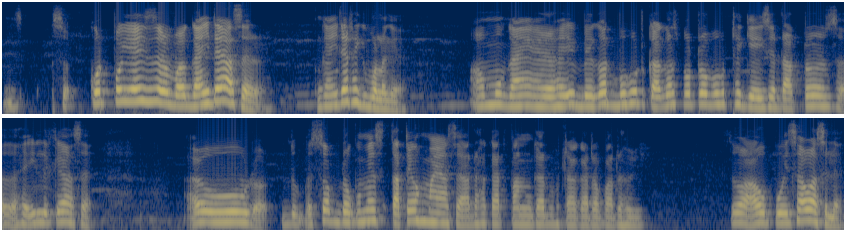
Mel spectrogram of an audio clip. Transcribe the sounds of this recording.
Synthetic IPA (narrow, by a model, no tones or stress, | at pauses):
skot̚poɹiaɦisɛɡãjĩtɛasɛ̰ | ɡãj̃tɛtʰakibɔlaɡɛ̰ | amʊɡajɦejbɛɡɔt̚boɦutkaɡɔzpɔtːɔboɦut̚tʰːakiaɦisɛdak̚tɔɹɦeɹilokɛasɛ | a̰ɹu | sɔb̚dɔkumɛstatɛʊxɔmajasɛadʱakat̚pankat̚bʱutakatapadɦoɹi | soawpojsawasilɛ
